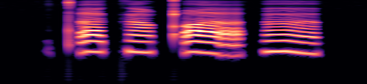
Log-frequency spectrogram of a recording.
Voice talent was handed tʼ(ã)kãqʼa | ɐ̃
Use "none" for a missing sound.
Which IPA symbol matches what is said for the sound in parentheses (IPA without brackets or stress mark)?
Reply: a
